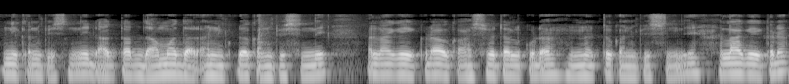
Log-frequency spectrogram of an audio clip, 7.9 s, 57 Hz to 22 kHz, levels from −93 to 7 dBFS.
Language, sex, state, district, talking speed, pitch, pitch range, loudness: Telugu, male, Andhra Pradesh, Sri Satya Sai, 120 wpm, 115 Hz, 110-120 Hz, -17 LUFS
